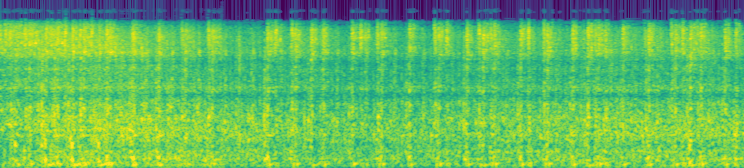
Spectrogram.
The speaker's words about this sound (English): The Stearman was a great training aircraft. They're noisy, obviously, those big radial engines. They run at low RPMs. They're powerful, but they are very noisy.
